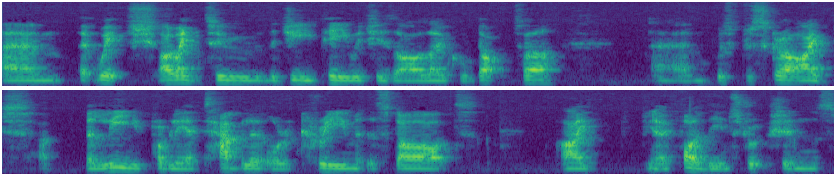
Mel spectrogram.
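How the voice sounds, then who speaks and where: Speaking at a fairly slow pace, a man talks in an East Midlands accent. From England, Leicester. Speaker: skincare brand founder. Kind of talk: interview.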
